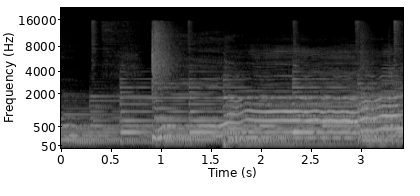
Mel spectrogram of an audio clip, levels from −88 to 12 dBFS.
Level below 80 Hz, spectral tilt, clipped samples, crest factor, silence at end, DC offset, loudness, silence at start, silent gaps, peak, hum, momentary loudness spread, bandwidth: -64 dBFS; -5.5 dB/octave; under 0.1%; 14 dB; 0 s; under 0.1%; -30 LUFS; 0 s; none; -16 dBFS; none; 9 LU; 16 kHz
